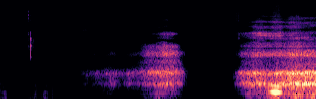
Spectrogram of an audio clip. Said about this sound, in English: Oh, don't yawn, you'll set me off.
